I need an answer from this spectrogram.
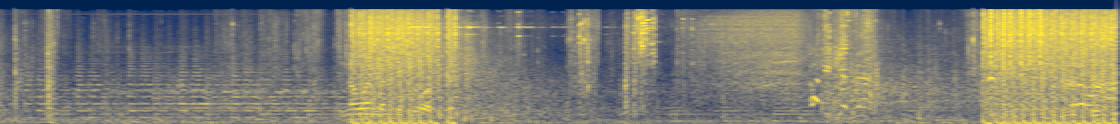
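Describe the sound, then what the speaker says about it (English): Shooting in the video game The Division, with loud bursts of gunfire and sharp impact hits, including the headshot effect, breaking out in waves over a constant rumbling battle backdrop. "I like the sound when you make a headshot too"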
